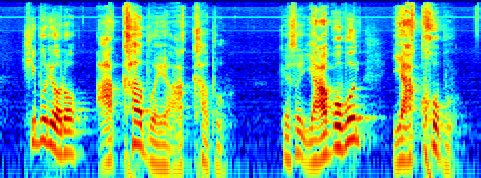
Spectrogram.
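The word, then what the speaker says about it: יעקב: 그래서 야곱은 야코브 발음이 비슷합니다.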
